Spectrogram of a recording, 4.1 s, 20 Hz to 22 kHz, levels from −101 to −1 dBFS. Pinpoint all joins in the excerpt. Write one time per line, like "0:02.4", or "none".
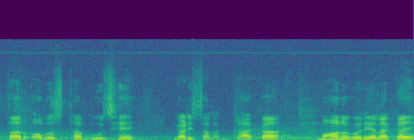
0:02.3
